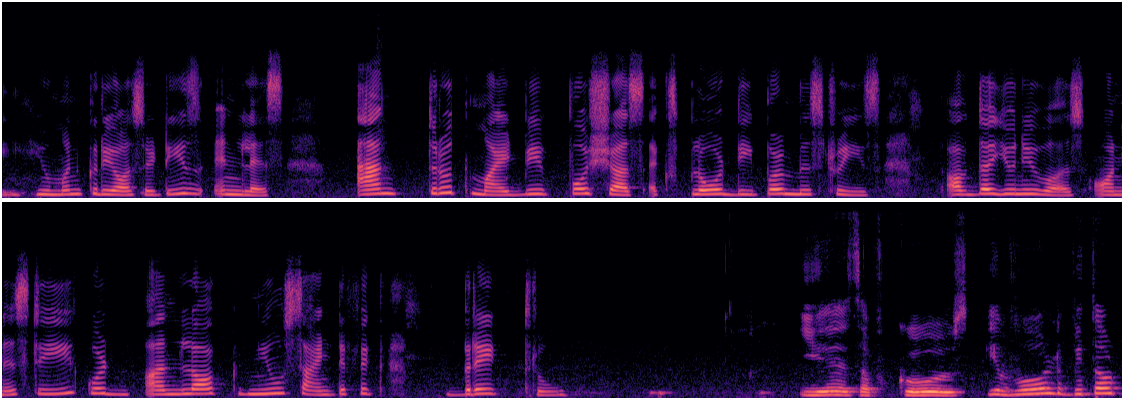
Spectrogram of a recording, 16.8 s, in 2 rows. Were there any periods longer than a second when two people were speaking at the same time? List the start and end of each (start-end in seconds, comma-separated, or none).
none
